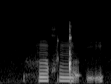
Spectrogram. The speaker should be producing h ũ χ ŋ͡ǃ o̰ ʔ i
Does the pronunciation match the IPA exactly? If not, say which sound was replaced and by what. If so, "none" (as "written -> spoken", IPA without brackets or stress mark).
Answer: i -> ḭ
